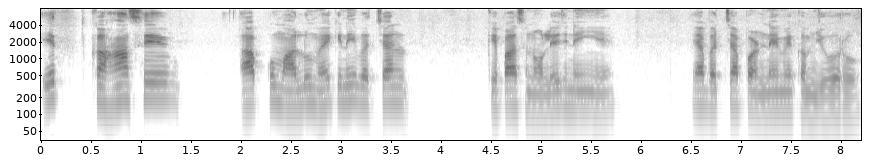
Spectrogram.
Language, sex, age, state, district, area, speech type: Hindi, male, 30-45, Uttar Pradesh, Ghazipur, urban, spontaneous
